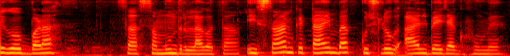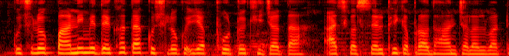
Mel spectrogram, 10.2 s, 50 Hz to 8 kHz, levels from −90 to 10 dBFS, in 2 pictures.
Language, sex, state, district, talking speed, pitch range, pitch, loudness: Bhojpuri, female, Bihar, Gopalganj, 190 wpm, 190-230 Hz, 210 Hz, -32 LUFS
